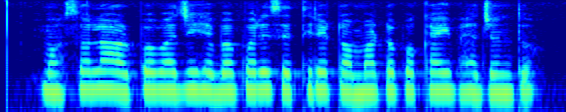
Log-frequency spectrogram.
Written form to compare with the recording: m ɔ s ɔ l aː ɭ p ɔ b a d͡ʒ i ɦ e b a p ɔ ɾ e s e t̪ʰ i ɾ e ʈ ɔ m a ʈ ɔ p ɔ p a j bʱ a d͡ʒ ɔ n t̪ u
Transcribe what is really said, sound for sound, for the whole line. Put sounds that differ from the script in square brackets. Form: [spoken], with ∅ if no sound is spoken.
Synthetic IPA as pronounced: m ɔ s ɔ l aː ɭ p ɔ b a d͡ʒ i ɦ e b a p ɔ ɾ e s e t̪ʰ i ɾ e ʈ ɔ m a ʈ ɔ p ɔ [k] a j bʱ a d͡ʒ ɔ n t̪ u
